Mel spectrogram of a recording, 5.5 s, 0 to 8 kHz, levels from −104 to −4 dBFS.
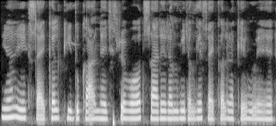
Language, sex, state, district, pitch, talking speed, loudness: Hindi, female, Jharkhand, Ranchi, 180 Hz, 175 wpm, -17 LUFS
